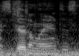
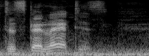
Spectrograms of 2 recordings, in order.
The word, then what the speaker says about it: Stellantis: How you say it again? Stellantis. Stellantis.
